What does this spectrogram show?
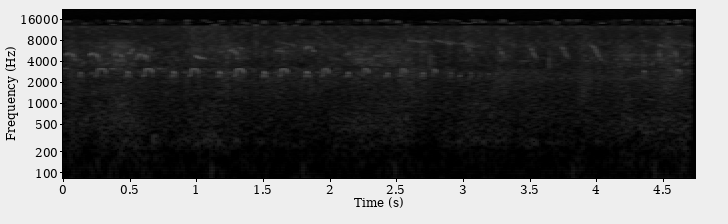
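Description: A bird calling in a quick run of short, evenly repeated high notes, about five a second, which fades out a little past halfway, over faint steady background noise.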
